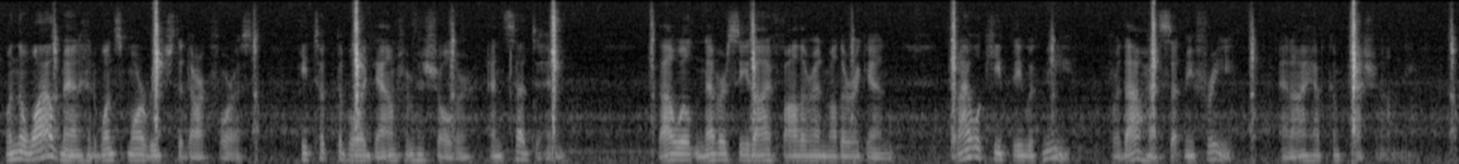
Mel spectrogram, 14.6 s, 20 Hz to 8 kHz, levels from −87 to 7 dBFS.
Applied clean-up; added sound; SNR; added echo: none; Tick-tock; -5 dB; none.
